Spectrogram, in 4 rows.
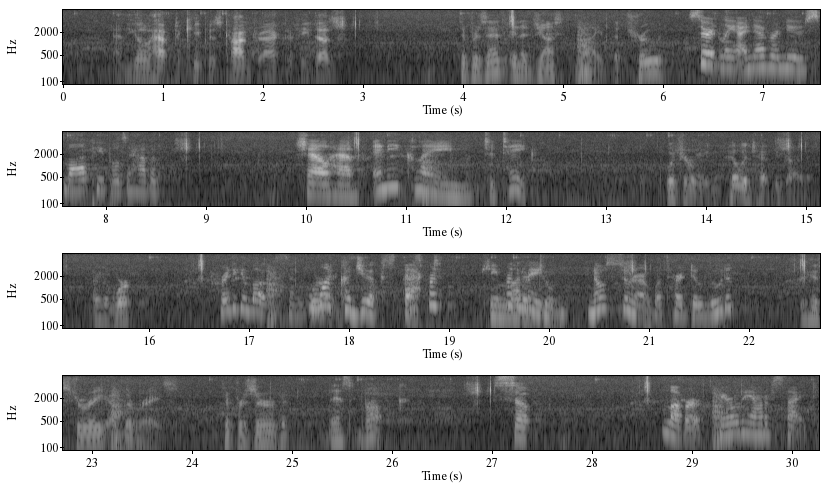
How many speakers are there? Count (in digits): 7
